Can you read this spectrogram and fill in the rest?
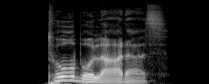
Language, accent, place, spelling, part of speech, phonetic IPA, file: German, Germany, Berlin, Turboladers, noun, [ˈtʊʁboˌlaːdɐs], De-Turboladers.ogg
- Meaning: genitive singular of Turbolader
